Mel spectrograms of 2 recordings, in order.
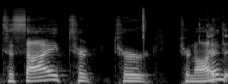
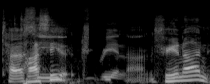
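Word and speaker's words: Tasi Trianon: Is it Tasai Ternanen? It's pronounced Tassi Trianon.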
